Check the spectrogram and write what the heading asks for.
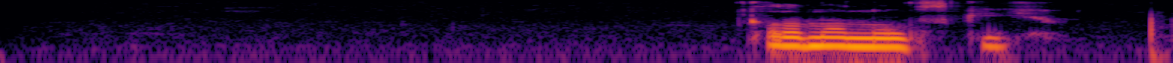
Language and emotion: Russian, neutral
